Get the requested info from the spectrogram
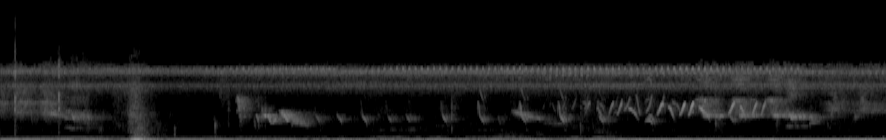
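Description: Wild birds calling in a rapid series of short chirps and quick up-and-down whistled notes, over a steady low rumble. A single sharp knock sounds about one and a half seconds in.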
